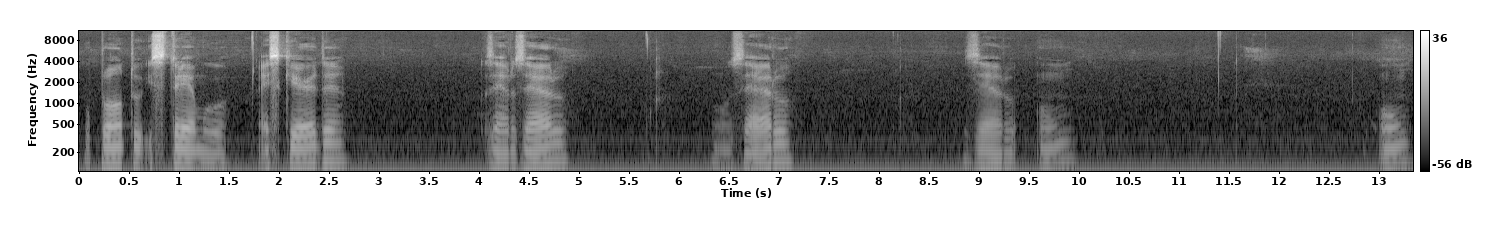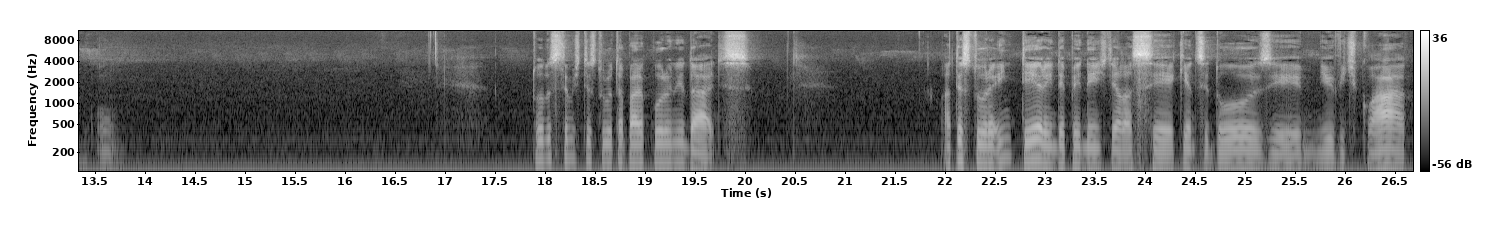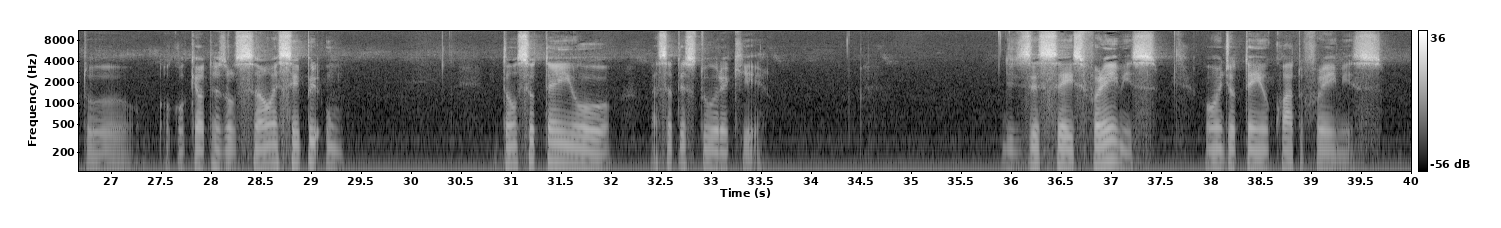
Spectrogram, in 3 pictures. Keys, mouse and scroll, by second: 1.0 click, 2.1 click, 3.0-4.2 drag, 4.4 click, 5.2 click, 5.8 click, 7.0 click, 8.3 click, 9.4-10.6 drag, 12.5-14.1 drag, 15.9-17.4 drag, 18.0 click, 19.8 click, 20.6-22.2 drag, 22.2 click, 23.1 click, 24.0-27.5 drag, 27.6 click, 28.1 click, 29.0 click, 29.4 click, 30.4 click, 31.3 click, 31.8 click, 32.2 click, 33.4 click, 34.8-40.0 drag.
